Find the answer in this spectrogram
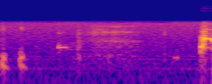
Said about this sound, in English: Sorry about that. Dog fight on the sidewalk. Sorry. Sorry. What? Is that dog done?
